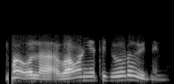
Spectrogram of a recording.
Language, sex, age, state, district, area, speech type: Gujarati, male, 45-60, Gujarat, Morbi, rural, conversation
